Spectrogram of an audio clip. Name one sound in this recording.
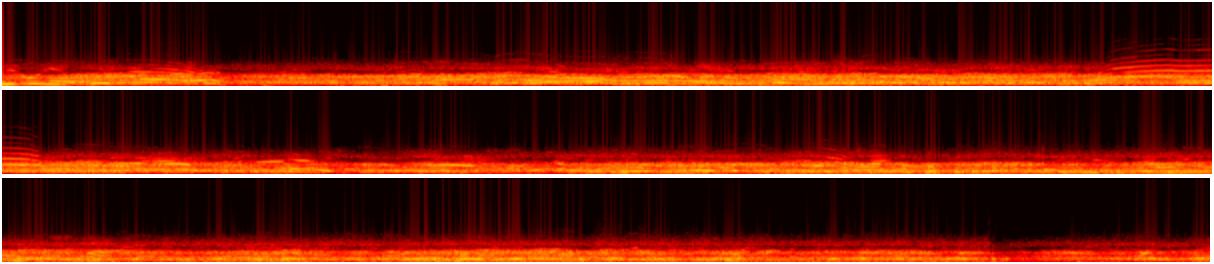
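A big crowd of men sings and chants together in a large open stadium.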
